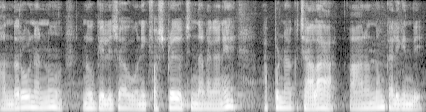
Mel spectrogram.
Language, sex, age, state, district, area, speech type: Telugu, male, 18-30, Andhra Pradesh, Guntur, urban, spontaneous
